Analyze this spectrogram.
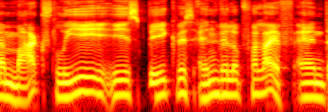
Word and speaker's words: Envelop: the only one uh we say envelop envelop okay well thank you like to the verb to be enveloped that honestly that makes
